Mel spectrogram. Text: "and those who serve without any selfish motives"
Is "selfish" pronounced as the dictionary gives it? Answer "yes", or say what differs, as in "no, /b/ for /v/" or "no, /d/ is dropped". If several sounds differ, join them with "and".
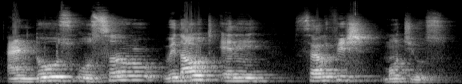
yes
